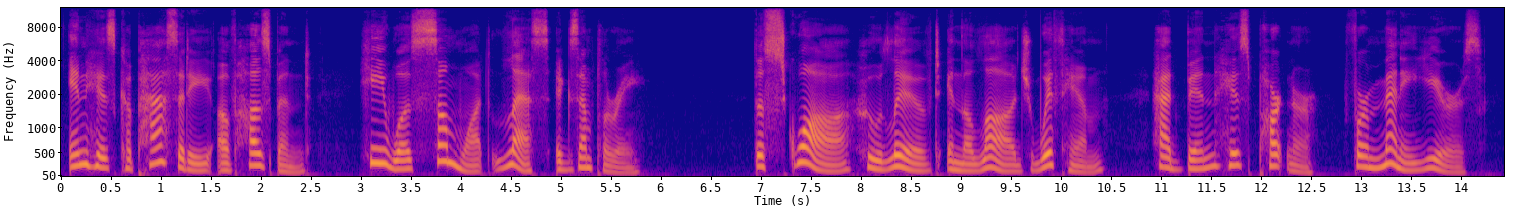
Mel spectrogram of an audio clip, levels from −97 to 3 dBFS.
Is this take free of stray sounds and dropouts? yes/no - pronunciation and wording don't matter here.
yes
